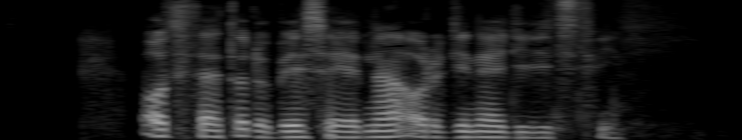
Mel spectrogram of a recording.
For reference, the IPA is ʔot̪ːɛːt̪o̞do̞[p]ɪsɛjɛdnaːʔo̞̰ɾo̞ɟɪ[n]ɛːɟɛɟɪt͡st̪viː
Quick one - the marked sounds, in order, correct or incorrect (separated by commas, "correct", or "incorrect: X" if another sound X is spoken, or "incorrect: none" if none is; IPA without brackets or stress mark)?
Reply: incorrect: b, correct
